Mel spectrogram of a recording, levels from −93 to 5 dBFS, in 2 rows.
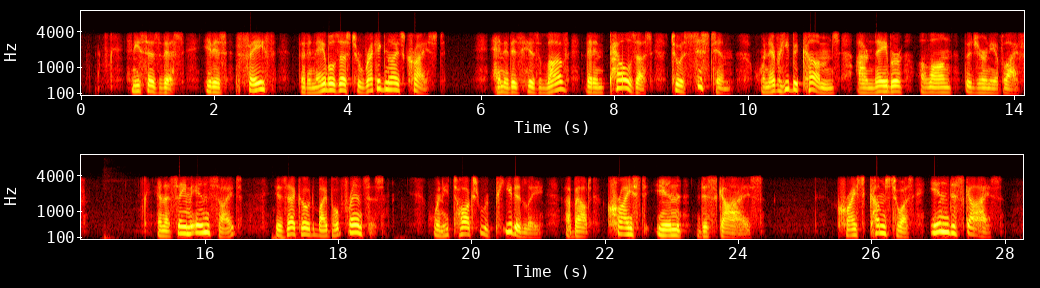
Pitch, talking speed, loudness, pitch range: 150 Hz, 120 wpm, -21 LUFS, 130-200 Hz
